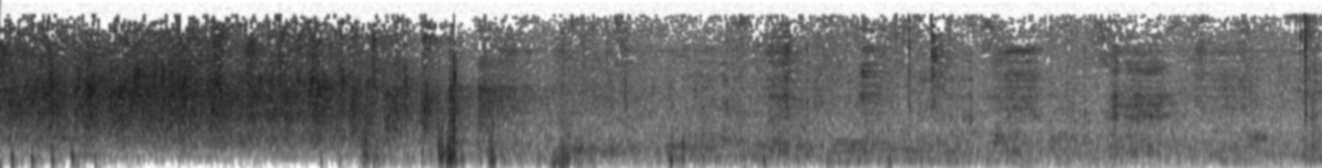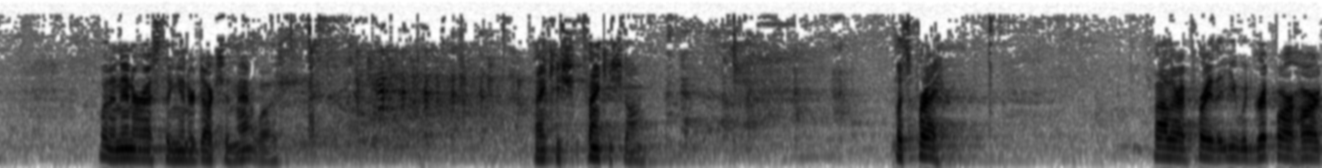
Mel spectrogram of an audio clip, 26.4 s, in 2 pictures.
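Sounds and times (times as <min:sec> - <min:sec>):
audience applause: 0:00.0 - 0:05.5
speech: 0:14.2 - 0:16.4, 0:18.6 - 0:19.8, 0:22.2 - 0:22.9, 0:24.8 - 0:26.4
laughter: 0:16.0 - 0:18.6, 0:19.7 - 0:22.0.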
